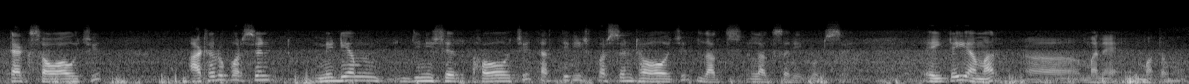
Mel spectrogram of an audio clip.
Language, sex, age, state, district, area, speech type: Bengali, male, 60+, West Bengal, Kolkata, urban, spontaneous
